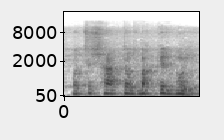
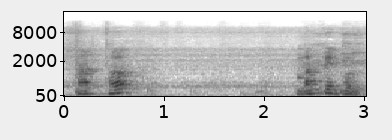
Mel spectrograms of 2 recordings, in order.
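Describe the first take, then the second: First: Said in the usual way. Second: "সার্থক" and "বাক্যের গুণ" said apart, each set off by long pauses; slow emphatic with pauses. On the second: Shown as a demonstration. Teacher drilling the key exam topic into students, slow with long pauses. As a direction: spell out "সার্থক ... বাক্যের গুণ" word by word so it sinks in. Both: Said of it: "এটা সর্বোচ্চ important".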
